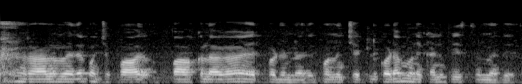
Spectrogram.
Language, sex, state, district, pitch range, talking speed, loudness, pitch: Telugu, male, Andhra Pradesh, Manyam, 115-120 Hz, 115 wpm, -17 LUFS, 115 Hz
